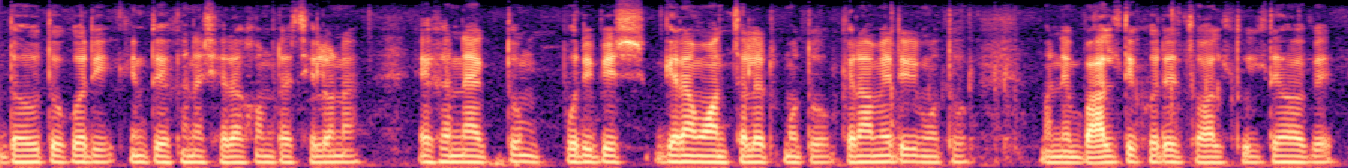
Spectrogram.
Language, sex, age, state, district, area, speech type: Bengali, male, 30-45, West Bengal, Birbhum, urban, spontaneous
